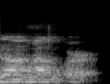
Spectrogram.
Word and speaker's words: Highland Park: I pronounce it as it's pronounced in the dictionary. Silent H. Born in Highland Park.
